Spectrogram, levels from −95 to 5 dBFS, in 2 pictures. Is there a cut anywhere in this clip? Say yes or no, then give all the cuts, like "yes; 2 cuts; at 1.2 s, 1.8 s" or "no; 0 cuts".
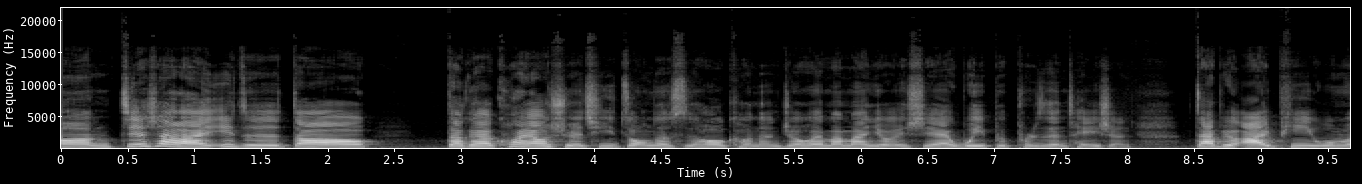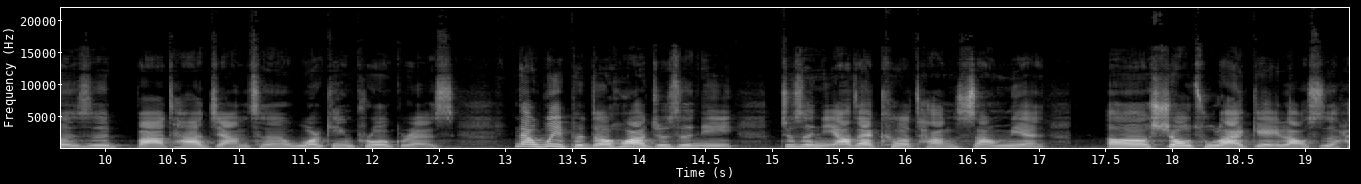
no; 0 cuts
